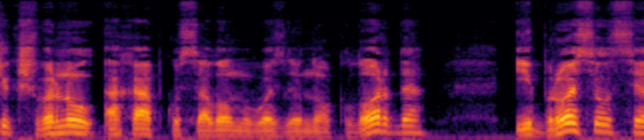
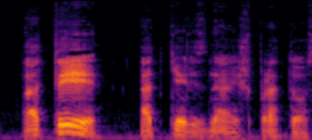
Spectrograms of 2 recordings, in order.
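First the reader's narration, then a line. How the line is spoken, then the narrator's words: Plain. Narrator (Russian): спросил Конопатый Егорыч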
